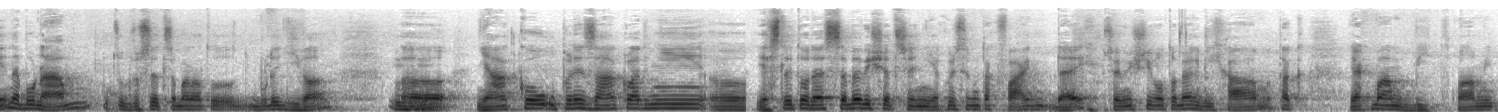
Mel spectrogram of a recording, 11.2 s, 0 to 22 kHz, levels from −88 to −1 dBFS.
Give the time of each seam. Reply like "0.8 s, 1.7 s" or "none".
5.6 s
